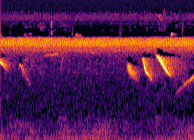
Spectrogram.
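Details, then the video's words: A large young green-winged saltator of the curricutil song type gives a few short, clear slurred whistles near the end, while a steady, high insect drone runs underneath throughout. "TRINCA-FERRO curricutil FILHOTÃO"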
